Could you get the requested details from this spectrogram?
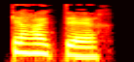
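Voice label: "caractere", French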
